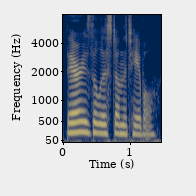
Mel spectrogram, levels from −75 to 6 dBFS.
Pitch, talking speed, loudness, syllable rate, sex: 210 Hz, 285 wpm, -18 LUFS, 7.0 syllables/s, female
